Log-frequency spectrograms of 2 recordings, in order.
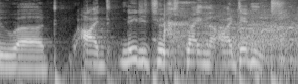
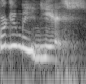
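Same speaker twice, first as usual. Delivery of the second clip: very high-pitched, regal, royal voice. Retelling a meeting, quoting what she said: Princess Margaret voice. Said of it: "in a sort of very Princess Margaret sort of voice".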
